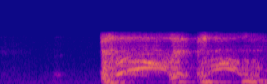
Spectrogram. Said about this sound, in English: Excuse me. I don't have a glass of wine tonight. That's probably why I'm coughing my head off.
